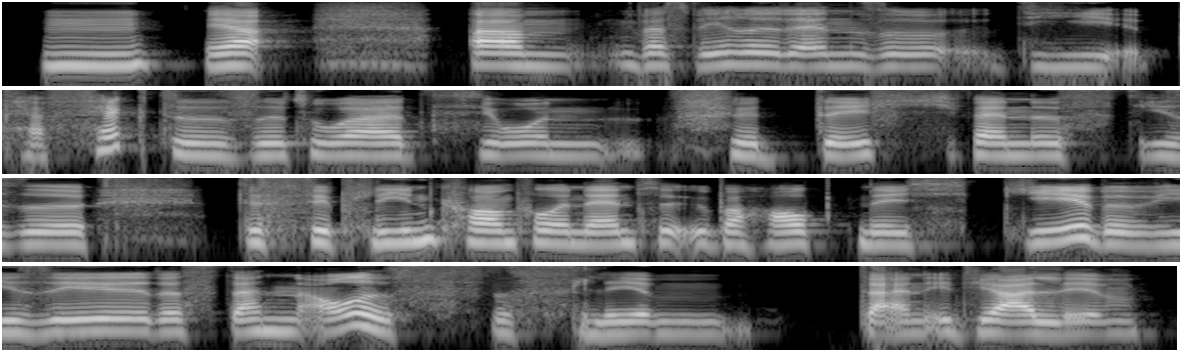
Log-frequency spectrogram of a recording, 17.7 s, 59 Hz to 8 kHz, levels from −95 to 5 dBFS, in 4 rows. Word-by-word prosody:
Mhm, 200 +1 -3 0.2
ja. 200 +1 +6 0.8
Ähm, 200 -2 +5
was 200 -1 -6
wäre 210 +1 -2
denn 190 0 -2
so 185 +1 -8 0.3
die 185 -1 -10
perfekte 205 - -2
Situation 175 0 -3
für 180 -3 -5
dich, 175 +3 -4
wenn 175 -2 +2
es 175 -1 -7
diese 170 -1 -2 0.6
Disziplinkomponente 185 -1 +2
überhaupt 175 0 -1
nicht 165 -2 -4
gäbe? 185 -3 +4
Wie 165 +1 -2
sähe 180 +3 +2
das 175 0 -4
dann 180 +1 0
aus, 215 -9 +2
das 160 -2 -11
Leben, 155 +3 -5 0.4
dein 160 - +3
Idealleben? 160 -2 +3
180 Hz, 95 wpm, -24 LUFS, 170-190 Hz, 0.8 s, ja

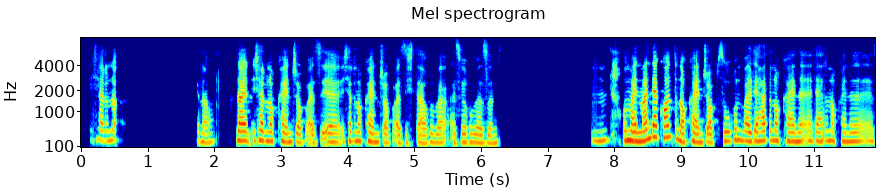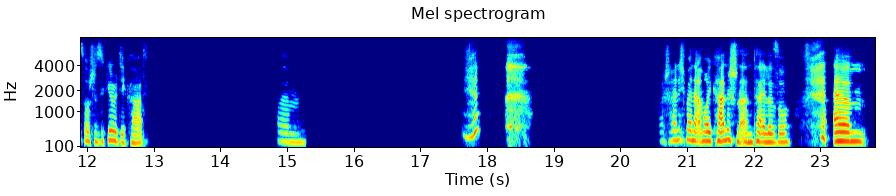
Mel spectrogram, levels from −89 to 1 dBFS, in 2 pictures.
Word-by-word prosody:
Ich 215 +2 -18
hatte 210 -1 -2
no 215 +1 -2 1.2
Genau. 175 -2 -5 0.3
Nein, 205 -1 +7
ich 200 +3 -5
hatte 210 -1 +4
noch 195 0 0
keinen 185 -3 +1
Job 180 -2 -2
als 160 +2 -4
äh, 180 +7 0
ich 195 - -11
hatte 200 0 -2
noch 195 0 0
keinen 185 -3 +1
Job, 170 -2 -4
als 160 - -4
ich 155 -3 -12
da 155 - 0
rüber 170 -1 -4
als 170 0 -9
wir 175 0 -2
rüber 170 -2 -1
sind. 160 +1 -6 1.4
Mhm. 205 +1 -5 0.2
Und 210 0 +2
mein 200 -1 +7
Mann, 205 +5 +6
der 285 -1 +8
konnte 275 0 +3
noch 175 -5 +2
keinen 175 -1 +2
Job 170 -1 -1
suchen, 205 +2 -2
weil 200 -2 +4
der 195 0 +2
hatte 205 +1 +2
noch 205 -2 +1
keine 195 0 +1
äh, 200 - -3
der 195 -1 0
hatte 195 +1 -3
noch 200 -2 -3
keine, 190 - -2
äh, 95 - -7
Social-Security-Card. 185 - -4 2.0
Ähm. 180 -2 -13 2.3
Ja. 290 +5 -4 2.7
Wahrscheinlich 205 +3 -9
meine 215 -2 +1
amerikanischen 200 +1 +2
Anteile 175 0 +1
so. 175 +1 -4 0.6
Ähm, 195 -1 +6
195 Hz, 140 wpm, -21 LUFS, 175-205 Hz, 2.7 s, der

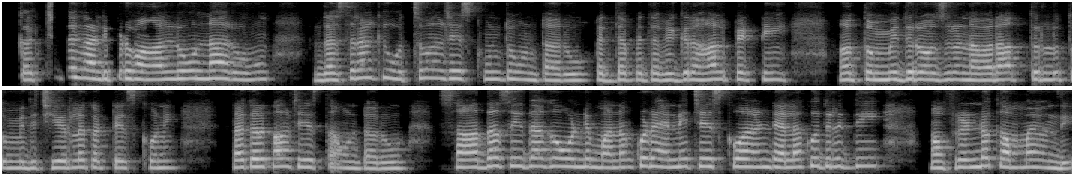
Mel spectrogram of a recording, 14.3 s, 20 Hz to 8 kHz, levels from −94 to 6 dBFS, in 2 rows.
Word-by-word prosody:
ఖచ్చితంగా 295 +6 -3
అండి. 280 -1 +3
ఇప్పుడు 285 +1 0
వాళ్ళు 260 +2 +3
ఉన్నారు. 280 -3 +3 0.5
దసరాకి 295 +6 -1
ఉత్సవాలు 295 +2 -4
చేసుకుంటూ 275 -1 -3
ఉంటారు. 225 -2 -2 0.2
పెద్ద 230 -1 -2
పెద్ద 240 0 -2
విగ్రహాలు 250 +2 +1
పెట్టి, 250 0 -2 0.4
ఆహ్, 245 0 +1
9 255 +1 +3
రోజులు 250 0 0
నవరాత్రులు, 250 +2 0
9 235 -1 -1
చీరలు 245 +1 0
కట్టేసుకొని, 245 0 -4 0.4
రకరకాలు 285 +2 +3
చేస్తా 260 -2 -2
ఉంటారు. 220 -1 -2 0.4
సాదా 265 +3 +5
సీదాగా 295 -1 +2
ఉండే 280 0 +1
మనం 255 +1 0
కూడా 300 -1 +4
అయన్నీ 275 +1 0
చేసుకోవాలంటే 280 -1 +3
ఎలా 265 +1 +1
కుదురుద్ది? 295 -1 -2 0.4
మా 240 - +6
ఫ్రెండొకమ్మాయుంది. 265 -4 +2
260 Hz, 145 wpm, -23 LUFS, 245-285 Hz, 0.5 s, మా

